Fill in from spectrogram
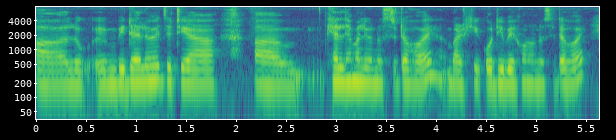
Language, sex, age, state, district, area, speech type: Assamese, female, 18-30, Assam, Lakhimpur, rural, spontaneous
